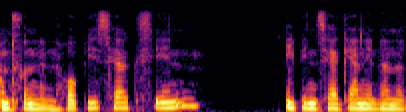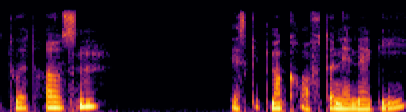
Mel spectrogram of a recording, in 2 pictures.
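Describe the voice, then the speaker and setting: A woman with a very deep, low pitch and a somewhat breathy voice speaks at a moderate pace with ordinary pitch variation and long, frequent pauses. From Styria, Austria. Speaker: clinical psychologist. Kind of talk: live radio interview. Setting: radio studio.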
